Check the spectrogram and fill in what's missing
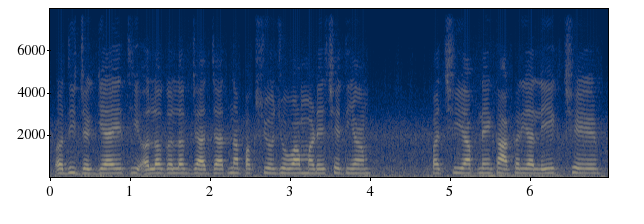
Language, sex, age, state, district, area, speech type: Gujarati, female, 30-45, Gujarat, Ahmedabad, urban, spontaneous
